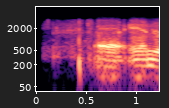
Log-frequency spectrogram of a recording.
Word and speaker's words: Ayn: The first name rhymes with pine. Upon arriving, Andrew. Ayn Rand.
